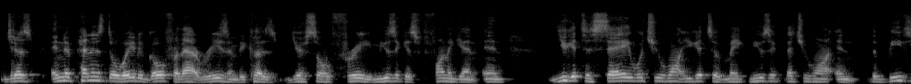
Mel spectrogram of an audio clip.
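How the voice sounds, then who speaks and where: A man hosting a podcast, speaking in a casual conversational interview style. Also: medium pitch.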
